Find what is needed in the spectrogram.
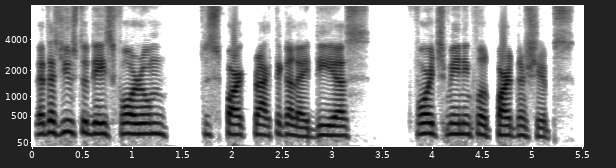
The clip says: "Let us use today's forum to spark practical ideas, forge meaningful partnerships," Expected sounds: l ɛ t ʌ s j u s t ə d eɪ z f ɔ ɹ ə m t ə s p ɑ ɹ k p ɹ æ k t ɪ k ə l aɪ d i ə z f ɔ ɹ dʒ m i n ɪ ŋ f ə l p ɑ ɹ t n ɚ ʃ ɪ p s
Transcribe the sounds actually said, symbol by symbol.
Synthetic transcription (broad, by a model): l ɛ t ʌ s j u s t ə d eɪ s f ɔ ɹ ə m t ə s p ɑ ɹ k p ɹ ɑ k t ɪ k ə l aɪ d i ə s f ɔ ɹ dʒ m i n ɪ ŋ f ə l p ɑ ɹ t n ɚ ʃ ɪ p s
